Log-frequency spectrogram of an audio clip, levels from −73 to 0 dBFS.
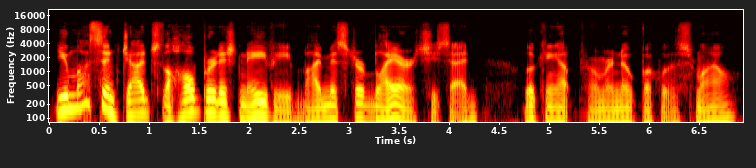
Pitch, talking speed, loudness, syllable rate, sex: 100 Hz, 180 wpm, -21 LUFS, 4.3 syllables/s, male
